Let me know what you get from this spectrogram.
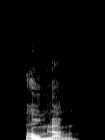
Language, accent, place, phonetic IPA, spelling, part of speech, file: German, Germany, Berlin, [ˈbaʊ̯mlaŋ], baumlang, adjective, De-baumlang.ogg
- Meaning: tall or lanky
